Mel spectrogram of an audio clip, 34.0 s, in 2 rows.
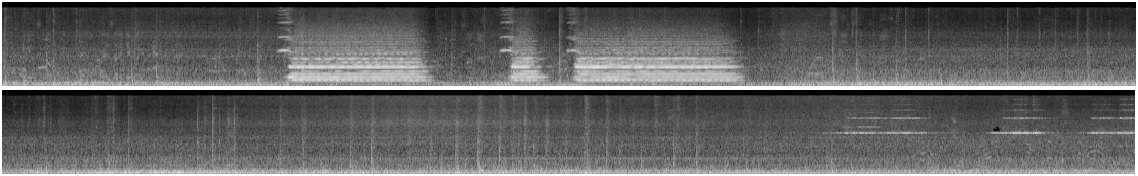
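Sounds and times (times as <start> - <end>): train wheels rumbling on rail: 0.0 - 34.0
clicks over rail joints: 11.1 - 29.6
faint thin wheel squeal: 29.2 - 34.0.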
